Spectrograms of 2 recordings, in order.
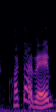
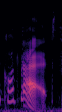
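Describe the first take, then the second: First: Said in the usual way. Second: High-pitched sassy "Clock that", sung up high and then dropped; sassy high aside. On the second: Real, not acted. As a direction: toss it off in a high, knowing voice.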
